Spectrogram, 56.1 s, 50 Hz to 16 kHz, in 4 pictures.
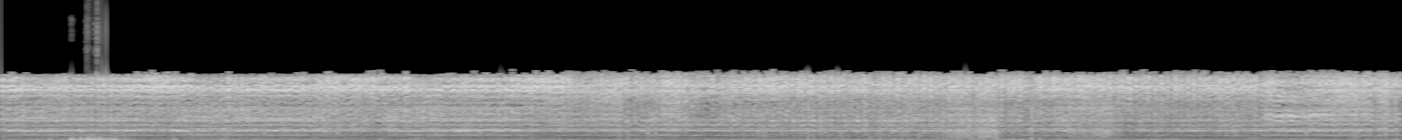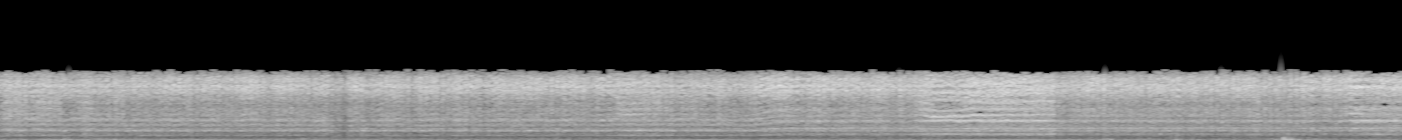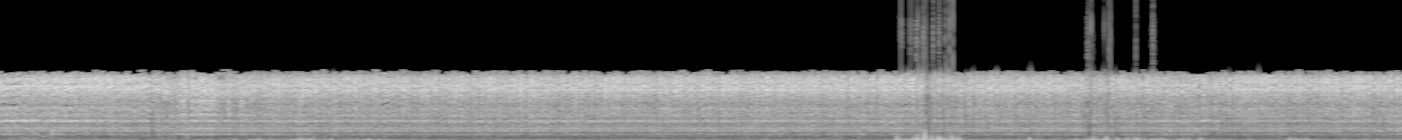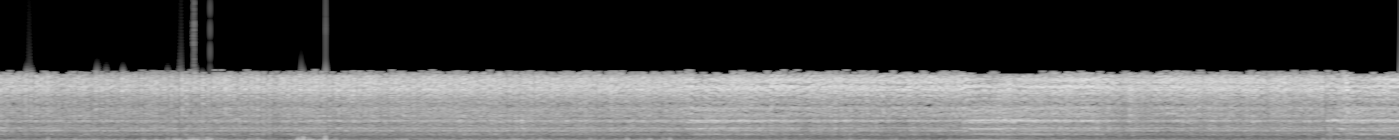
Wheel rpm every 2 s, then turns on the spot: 160, 160, 160, 160, 160, 160, 160, 160, 160, 160, 170, 190, 200, 200, 200, 200, 200, 200, 200, 200, 200, 200, 200, 200, 200, 200, 200, 200.
none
